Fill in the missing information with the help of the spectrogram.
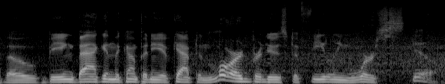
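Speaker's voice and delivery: plain reading voice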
